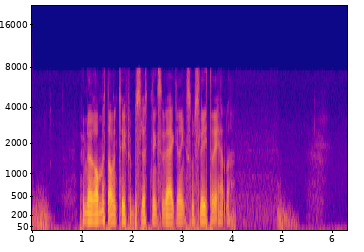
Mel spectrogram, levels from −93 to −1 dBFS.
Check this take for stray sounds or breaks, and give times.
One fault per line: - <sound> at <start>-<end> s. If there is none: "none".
none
